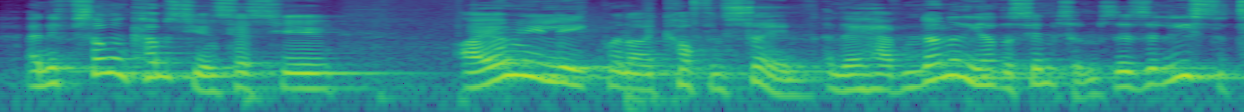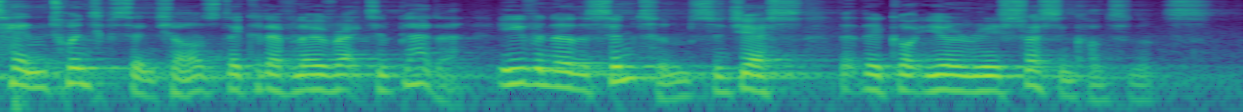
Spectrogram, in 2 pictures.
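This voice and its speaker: A medium-pitched man at a fairly quick pace, with very wide pitch swings and audible room echo. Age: 60s. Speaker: gynaecologist. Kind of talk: lecture. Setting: conference talk with slides.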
